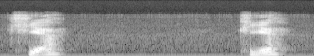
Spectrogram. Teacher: On every slender consonant, you can stick in what you call the Y glide, what's called the Y glide, a little y sound.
